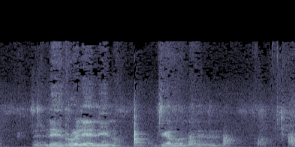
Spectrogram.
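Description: A wooden block is set down with a knock.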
